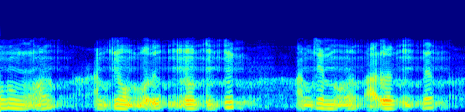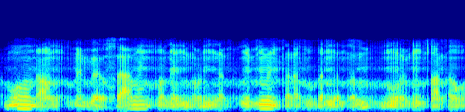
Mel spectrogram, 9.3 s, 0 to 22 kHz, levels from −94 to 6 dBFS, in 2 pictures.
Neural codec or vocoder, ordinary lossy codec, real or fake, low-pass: autoencoder, 44.1 kHz, a latent of 192 numbers a frame, MeloTTS; none; fake; 5.4 kHz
